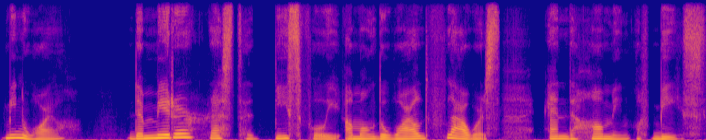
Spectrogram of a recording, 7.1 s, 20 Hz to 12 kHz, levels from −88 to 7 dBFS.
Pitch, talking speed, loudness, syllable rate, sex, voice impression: 190 Hz, 120 wpm, -20 LUFS, 4.3 syllables/s, female, very feminine, slightly young, slightly adult-like, thin, slightly relaxed, slightly weak, slightly dark, soft, slightly clear, fluent, very cute, intellectual, very refreshing, sincere, very calm, very friendly, very reassuring, very unique, very elegant, slightly wild, slightly sweet, very kind, modest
